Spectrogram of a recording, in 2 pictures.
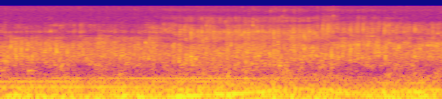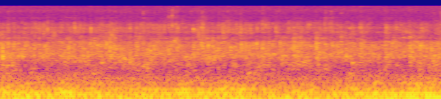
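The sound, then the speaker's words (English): Gentle trickling water runs steadily throughout, a soft, continuous liquid wash with a low rumble underneath and no voices, staying quiet and even from start to finish. “Notice the feeling of floating, hearing the water against your ears.”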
